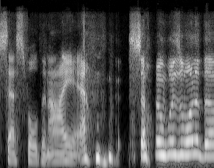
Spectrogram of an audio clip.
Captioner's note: chuckles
